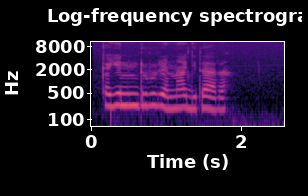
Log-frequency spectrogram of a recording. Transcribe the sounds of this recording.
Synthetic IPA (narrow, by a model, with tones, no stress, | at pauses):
ka˦je˦ni˦n˦du˦ɾu˦ɾja˨na˦d͡ʒi˨ta˦˨ɾa˦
